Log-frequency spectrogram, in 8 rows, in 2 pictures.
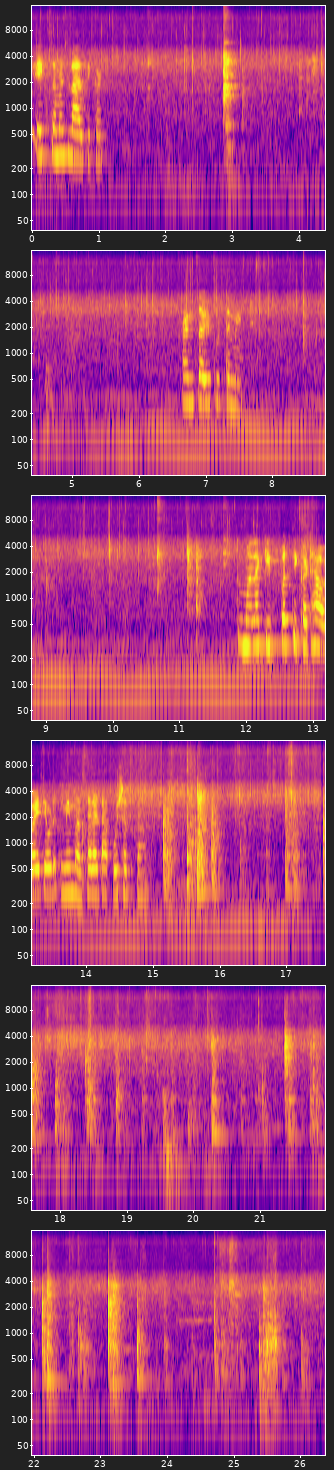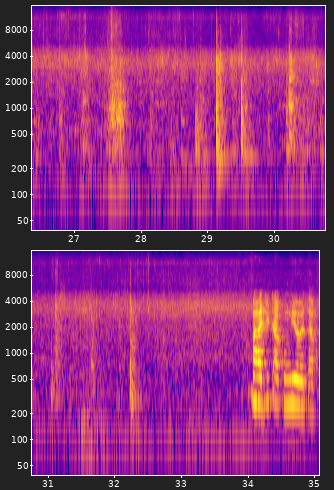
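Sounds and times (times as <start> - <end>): paste sizzling in oil: 0.0 - 34.9
spoon scraping metal pan: 20.2 - 31.4.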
